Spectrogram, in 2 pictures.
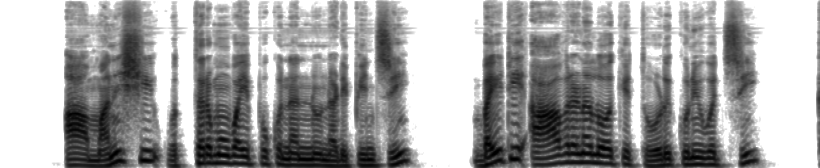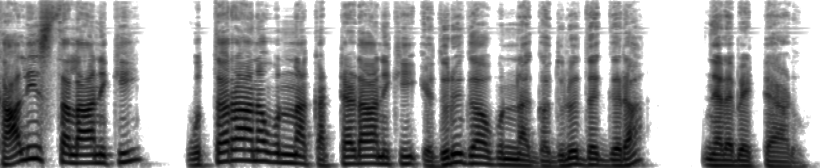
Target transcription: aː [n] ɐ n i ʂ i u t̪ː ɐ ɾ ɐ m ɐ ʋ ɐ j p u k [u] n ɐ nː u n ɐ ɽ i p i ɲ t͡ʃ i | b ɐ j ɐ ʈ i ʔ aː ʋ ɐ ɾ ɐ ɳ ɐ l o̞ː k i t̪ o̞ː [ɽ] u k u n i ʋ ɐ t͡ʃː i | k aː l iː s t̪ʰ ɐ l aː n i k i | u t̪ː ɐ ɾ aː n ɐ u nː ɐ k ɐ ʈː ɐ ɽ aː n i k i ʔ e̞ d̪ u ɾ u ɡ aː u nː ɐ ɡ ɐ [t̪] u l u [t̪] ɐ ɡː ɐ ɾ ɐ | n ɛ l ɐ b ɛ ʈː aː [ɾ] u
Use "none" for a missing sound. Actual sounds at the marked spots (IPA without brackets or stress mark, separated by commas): m, u, ɽ, d̪, d̪, ɽ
